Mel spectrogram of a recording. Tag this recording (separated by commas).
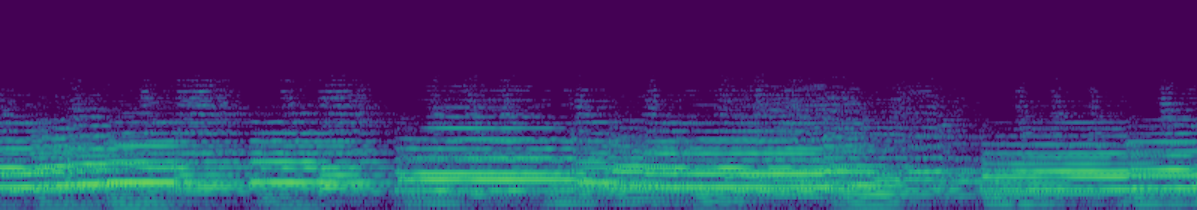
fiddle, Music, Orchestra, French horn, Musical instrument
